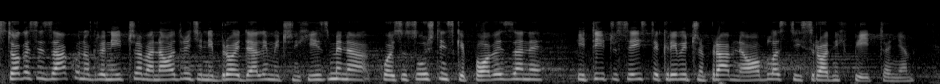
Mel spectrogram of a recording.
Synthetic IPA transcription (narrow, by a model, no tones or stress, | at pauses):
st̪o̞ɡase̞zaːko̞no̞ɡɾanit͡ʃaʋanao̞d̪ɾe̞d͡ʑe̞nibɾo̞ːjd̪e̞limit͡ʃnixizme̞nako̞je̞susuʃt̪inskipo̞ʋezane̞ | it̪it͡ʃuse̞ist̪e̞kɾiʋit͡ʃnopɾaːʋne̞o̞blˠast̪iːsɾo̞d̪nixpiːt̪aɲa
